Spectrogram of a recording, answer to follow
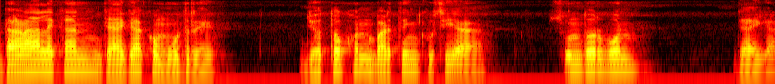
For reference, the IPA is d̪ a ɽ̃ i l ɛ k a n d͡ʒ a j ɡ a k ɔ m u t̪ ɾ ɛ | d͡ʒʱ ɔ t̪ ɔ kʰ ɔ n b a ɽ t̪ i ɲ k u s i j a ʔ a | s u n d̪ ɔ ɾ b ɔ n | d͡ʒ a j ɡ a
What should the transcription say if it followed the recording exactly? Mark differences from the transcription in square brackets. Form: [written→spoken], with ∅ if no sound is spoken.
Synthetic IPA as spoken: d̪ a ɽ̃ [i→a] l ɛ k a n d͡ʒ a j ɡ a k ɔ m u [t̪→d̪] ɾ ɛ | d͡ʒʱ ɔ t̪ ɔ kʰ ɔ n b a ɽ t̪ i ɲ k u s i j a ʔ a | s u n d̪ ɔ ɾ b ɔ n | d͡ʒ a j ɡ a

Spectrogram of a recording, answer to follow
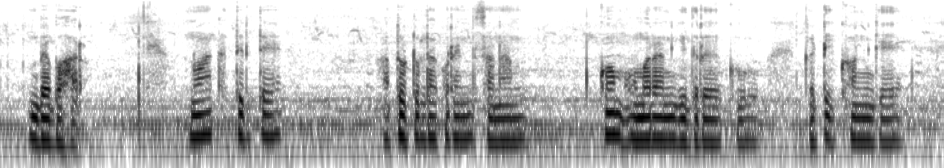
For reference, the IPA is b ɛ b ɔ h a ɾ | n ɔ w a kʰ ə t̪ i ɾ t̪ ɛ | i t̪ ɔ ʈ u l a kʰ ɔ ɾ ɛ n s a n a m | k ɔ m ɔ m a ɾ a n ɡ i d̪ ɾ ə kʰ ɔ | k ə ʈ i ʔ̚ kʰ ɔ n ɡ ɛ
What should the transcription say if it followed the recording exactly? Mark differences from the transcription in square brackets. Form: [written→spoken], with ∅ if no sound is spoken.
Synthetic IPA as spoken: b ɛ b ɔ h a ɾ | n ɔ w a kʰ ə t̪ i ɾ t̪ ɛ | [i→a] t̪ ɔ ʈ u l a [kʰ→k] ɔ ɾ ɛ n s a n a m | k ɔ m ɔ m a ɾ a n ɡ i d̪ ɾ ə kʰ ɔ | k ə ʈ i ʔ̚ kʰ ɔ n ɡ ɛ

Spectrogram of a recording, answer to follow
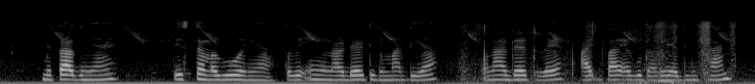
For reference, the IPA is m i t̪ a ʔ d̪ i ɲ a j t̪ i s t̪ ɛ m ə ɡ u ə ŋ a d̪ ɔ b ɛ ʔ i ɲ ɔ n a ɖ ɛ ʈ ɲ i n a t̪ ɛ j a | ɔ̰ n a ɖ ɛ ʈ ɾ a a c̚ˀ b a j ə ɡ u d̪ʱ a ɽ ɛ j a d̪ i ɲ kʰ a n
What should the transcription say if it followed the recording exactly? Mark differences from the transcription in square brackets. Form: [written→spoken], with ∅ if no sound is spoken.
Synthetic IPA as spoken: m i t̪ a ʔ d̪ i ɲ a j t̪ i s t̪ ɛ m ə ɡ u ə [ŋ→ɲ] a [d̪→t̪] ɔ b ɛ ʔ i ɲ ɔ n a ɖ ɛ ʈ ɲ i [n→m] a [t̪→d̪] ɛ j a | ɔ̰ n a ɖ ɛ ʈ ɾ [a→ɛ] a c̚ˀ b a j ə ɡ u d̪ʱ a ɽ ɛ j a d̪ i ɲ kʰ a n

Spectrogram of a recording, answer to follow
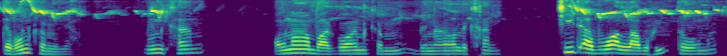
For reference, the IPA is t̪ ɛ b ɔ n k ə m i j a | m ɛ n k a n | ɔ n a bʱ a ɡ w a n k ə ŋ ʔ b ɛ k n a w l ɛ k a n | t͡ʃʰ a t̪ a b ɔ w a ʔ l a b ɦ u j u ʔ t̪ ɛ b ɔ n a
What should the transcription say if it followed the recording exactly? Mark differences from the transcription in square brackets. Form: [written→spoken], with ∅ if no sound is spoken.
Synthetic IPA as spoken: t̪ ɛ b ɔ n k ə m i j a | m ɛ n [k→kʰ] a n | ɔ n a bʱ a ɡ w a n k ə [ŋ→m] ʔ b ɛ [k→∅] n a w l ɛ [k→kʰ] a n | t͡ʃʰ [a→i] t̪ a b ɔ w a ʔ l a b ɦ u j u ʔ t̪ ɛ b ɔ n a

